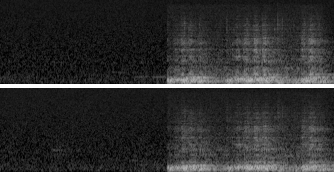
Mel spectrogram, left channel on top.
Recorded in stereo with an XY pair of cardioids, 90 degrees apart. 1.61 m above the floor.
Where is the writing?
60° left, 1.6 m.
